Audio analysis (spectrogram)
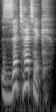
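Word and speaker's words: zetetic: Um, and zetic was the other one.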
